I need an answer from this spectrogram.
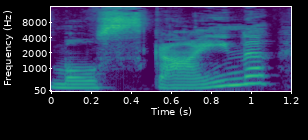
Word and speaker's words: Moleskine: the journals so this all started with my mole skin and did you know moleskine journal is pronounced moleskine and so i just thought i would take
